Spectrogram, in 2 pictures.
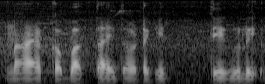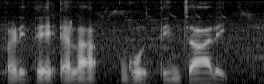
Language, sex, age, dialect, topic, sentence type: Telugu, male, 31-35, Central/Coastal, agriculture, question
